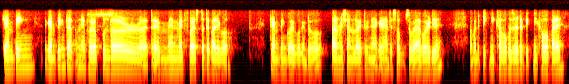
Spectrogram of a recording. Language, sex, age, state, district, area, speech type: Assamese, male, 18-30, Assam, Udalguri, rural, conversation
